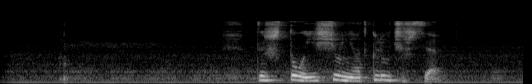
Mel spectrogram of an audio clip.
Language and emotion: Russian, angry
